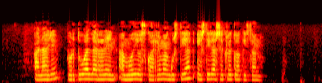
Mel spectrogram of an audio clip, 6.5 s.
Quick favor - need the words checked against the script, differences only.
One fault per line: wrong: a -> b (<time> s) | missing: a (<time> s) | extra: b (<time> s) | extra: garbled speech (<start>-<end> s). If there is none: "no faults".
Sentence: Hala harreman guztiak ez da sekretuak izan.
extra: ere portugaldarraren amodiozko (1.0 s)
wrong: da -> dira (4.2 s)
